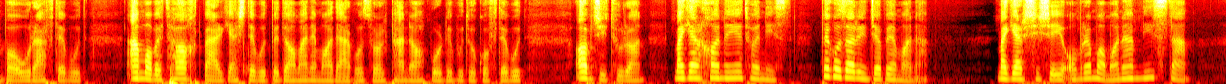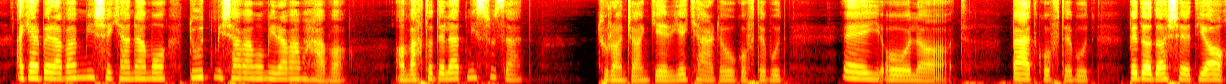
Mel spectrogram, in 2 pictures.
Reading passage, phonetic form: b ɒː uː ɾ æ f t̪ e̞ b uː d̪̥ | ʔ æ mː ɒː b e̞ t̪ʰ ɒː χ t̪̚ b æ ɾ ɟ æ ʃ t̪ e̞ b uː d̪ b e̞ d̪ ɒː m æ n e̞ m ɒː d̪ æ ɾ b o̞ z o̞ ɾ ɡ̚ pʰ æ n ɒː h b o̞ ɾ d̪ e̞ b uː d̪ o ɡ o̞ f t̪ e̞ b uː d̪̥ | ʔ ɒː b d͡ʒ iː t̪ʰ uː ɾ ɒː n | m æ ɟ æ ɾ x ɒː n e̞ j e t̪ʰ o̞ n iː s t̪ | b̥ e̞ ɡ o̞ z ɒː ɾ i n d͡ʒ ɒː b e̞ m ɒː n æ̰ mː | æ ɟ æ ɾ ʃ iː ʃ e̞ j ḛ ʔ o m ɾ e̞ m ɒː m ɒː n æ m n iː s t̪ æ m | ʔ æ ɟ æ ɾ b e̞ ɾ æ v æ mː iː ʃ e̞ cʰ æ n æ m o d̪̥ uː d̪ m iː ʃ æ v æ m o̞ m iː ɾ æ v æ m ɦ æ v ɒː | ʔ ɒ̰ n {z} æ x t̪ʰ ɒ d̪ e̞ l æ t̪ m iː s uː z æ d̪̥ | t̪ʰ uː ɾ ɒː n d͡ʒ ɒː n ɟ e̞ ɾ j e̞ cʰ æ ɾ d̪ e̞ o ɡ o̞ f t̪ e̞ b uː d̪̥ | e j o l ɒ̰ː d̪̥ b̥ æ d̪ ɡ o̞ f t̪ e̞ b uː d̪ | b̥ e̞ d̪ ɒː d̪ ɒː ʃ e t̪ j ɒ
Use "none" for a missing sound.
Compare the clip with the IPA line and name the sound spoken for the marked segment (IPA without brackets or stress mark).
v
